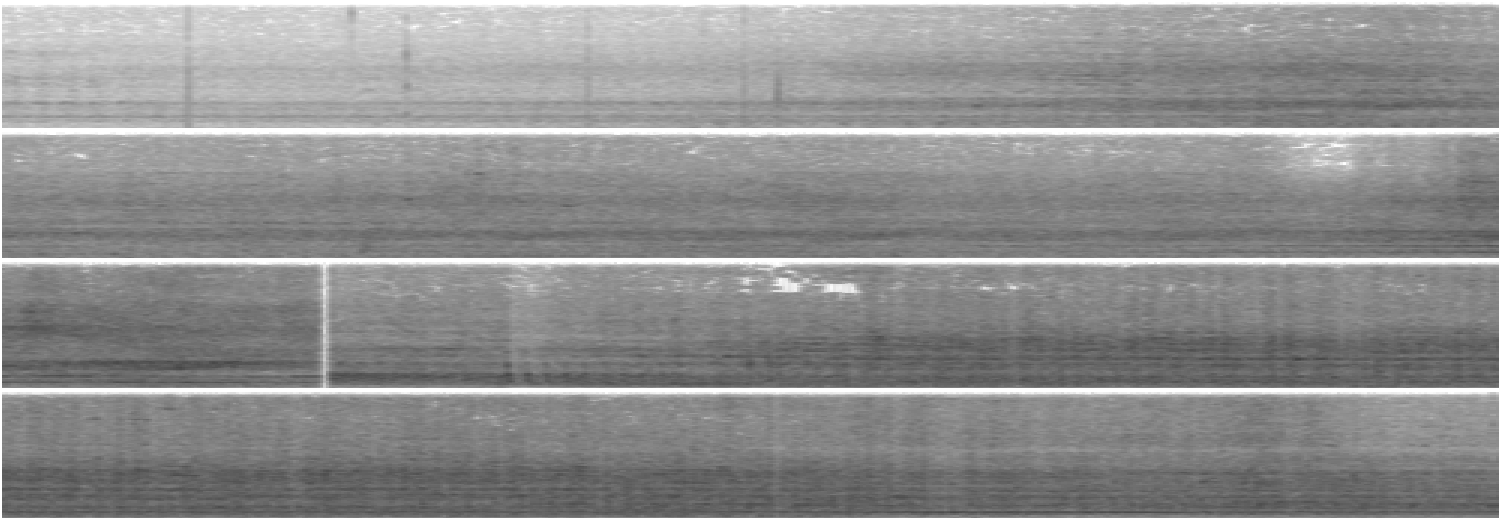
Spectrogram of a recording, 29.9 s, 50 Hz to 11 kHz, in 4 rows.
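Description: Electric regional passenger train approaching and running past, its running noise growing steadily louder over the first several seconds. After a sudden break about 16 seconds in, the steady running noise of another electric train, a locomotive hauling coaches, holds at an even level with faint whining tones.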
